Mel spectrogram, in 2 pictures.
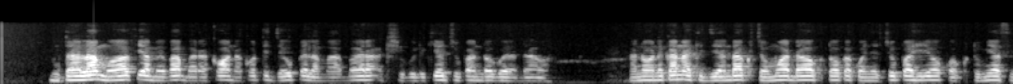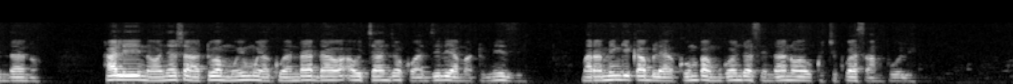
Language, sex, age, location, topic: Swahili, male, 18-24, Nakuru, health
